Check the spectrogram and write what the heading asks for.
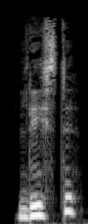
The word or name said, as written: liste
